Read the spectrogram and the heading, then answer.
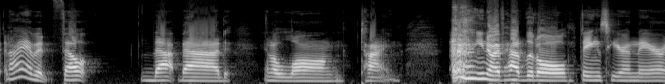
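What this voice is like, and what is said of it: Slightly hoarse, strained voice. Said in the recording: “you can kind of probably still hear it. My voice is still kind of, and I've got this just fiery sore throat”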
